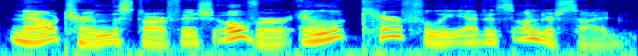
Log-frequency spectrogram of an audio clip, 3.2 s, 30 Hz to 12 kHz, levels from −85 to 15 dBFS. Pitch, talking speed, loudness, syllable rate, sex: 150 Hz, 205 wpm, -19 LUFS, 6.3 syllables/s, male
